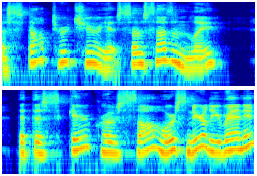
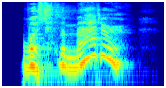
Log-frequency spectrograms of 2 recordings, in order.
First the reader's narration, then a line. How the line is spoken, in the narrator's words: called the Tin Woodman anxiously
